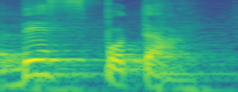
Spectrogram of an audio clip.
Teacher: Recuérdalo, última, penúltima y antepenúltima sílaba. Al encontrarse la mayor fuerza de voz en la antepenúltima sílaba, se constituye en una palabra esdrújula.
